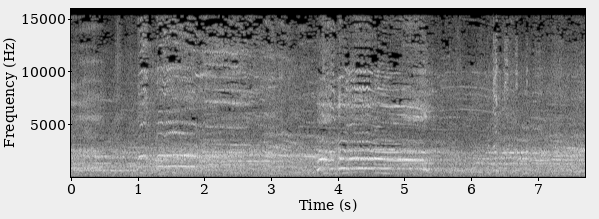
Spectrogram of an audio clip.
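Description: Roosters crowing among clucking chickens, with several calls overlapping. The loudest is one long crow that starts about four seconds in and drops in pitch at its end.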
